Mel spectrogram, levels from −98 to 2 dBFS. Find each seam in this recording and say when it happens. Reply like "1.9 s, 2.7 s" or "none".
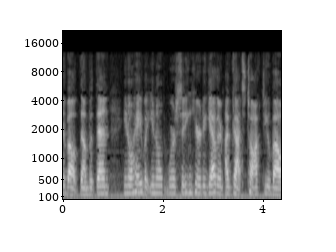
2.0 s, 3.2 s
